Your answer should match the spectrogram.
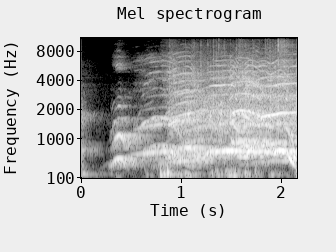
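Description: Audience applauding and cheering, with many overlapping whoops, building up about a third of a second in.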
